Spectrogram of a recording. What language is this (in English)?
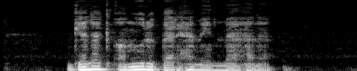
Kurdish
